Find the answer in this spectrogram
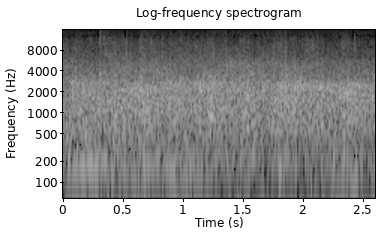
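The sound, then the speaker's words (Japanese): An audience at a special church worship service claps steadily, a dense, continuous wash of applause at moderate volume with no individual claps standing out and no voices over it. “なんか説教者ばっかりが拍手いただくんですけど申し訳なくて、ありがとうございます。”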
